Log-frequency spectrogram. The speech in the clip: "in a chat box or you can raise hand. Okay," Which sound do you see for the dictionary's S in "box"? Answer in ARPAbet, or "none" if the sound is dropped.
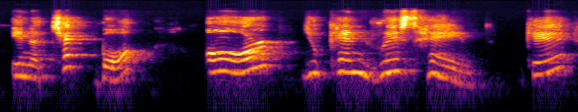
none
